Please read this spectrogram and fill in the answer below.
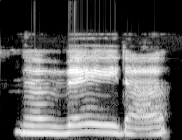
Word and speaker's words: Nevada: The first A in Nevada is pronounced A, so Nevada.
